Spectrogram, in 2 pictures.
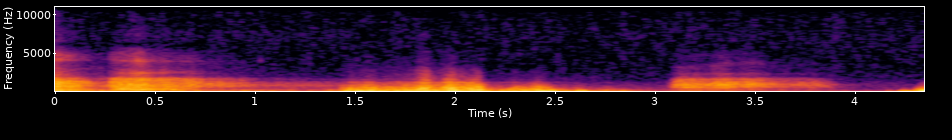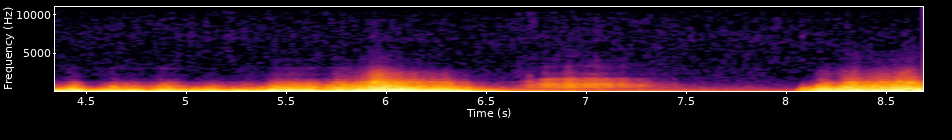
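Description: Soft breaths blown right into the ear, several airy puffs and sighs in a slow uneven rhythm with brief pauses between them, no talking.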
